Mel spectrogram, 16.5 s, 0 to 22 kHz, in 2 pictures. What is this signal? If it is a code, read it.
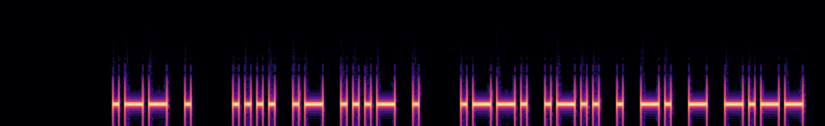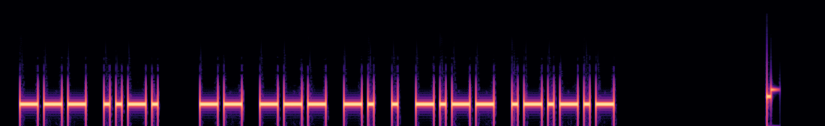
Morse code, heard as a keyed tone, about 20 wpm, 700 Hz. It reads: WE HAVE PLENTY OF MONEY.
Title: Sentences from Top 1300 Words 20wpm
